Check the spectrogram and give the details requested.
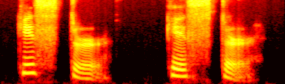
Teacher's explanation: H-nya dibuang, jadi cuma ketemu bunyi R-nya aja.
